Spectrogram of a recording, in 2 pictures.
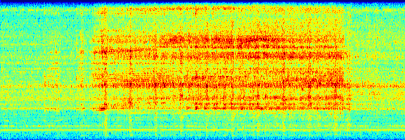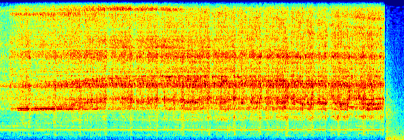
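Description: Metal-cutting band saw running with a steady whine, its blade cutting through steel square tubing fed in at an angle. A loud, hissing cut starts about a second in, eases briefly around the middle, resumes, and cuts off abruptly near the end.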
